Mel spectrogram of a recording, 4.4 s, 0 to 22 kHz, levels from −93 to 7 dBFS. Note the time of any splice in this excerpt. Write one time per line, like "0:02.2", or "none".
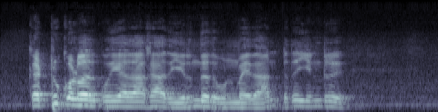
0:02.8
